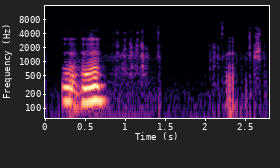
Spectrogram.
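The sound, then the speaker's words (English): Pen scribbling on paper: faint, scratchy strokes in short bursts that follow a brief spoken voice at the start, soft and intermittent throughout. “What are you writing? How do you know I'm writing? I heard the pen. Oh. I'm actually just scribbling because I can't see”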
